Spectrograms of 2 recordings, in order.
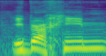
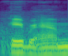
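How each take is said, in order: First: The name is said the Arabic way. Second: The name is said the usual English way. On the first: The speaker calls it right. "it's Ibrahim is much closer. That's kind of how the the Muslims would say it" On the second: The speaker calls it wrong. "most English speaking people say Abraham"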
